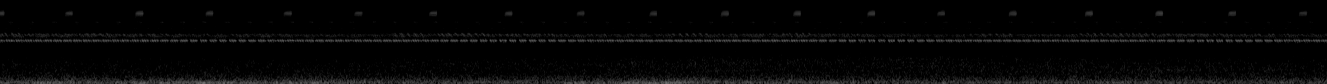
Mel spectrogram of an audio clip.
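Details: Rural summer night with crickets and other insects calling. A dense high trill runs without pause, with regular piercing chirps about every 0.7 seconds, over a slightly stronger low rumble of background noise.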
